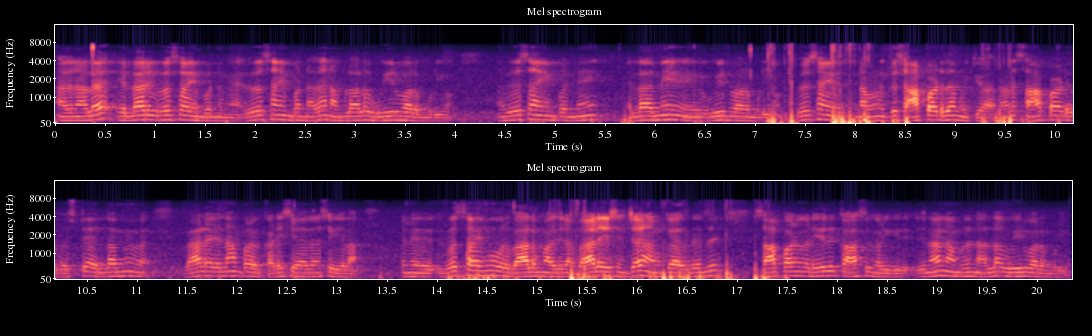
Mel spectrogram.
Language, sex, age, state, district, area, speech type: Tamil, male, 18-30, Tamil Nadu, Tiruchirappalli, rural, spontaneous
